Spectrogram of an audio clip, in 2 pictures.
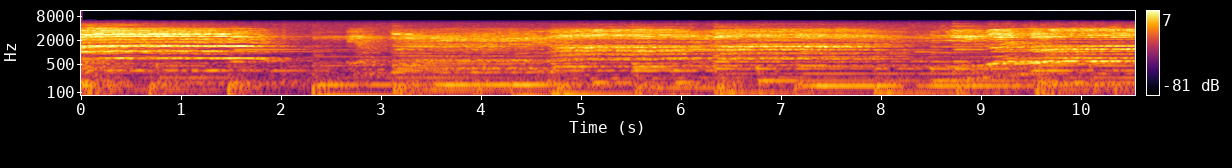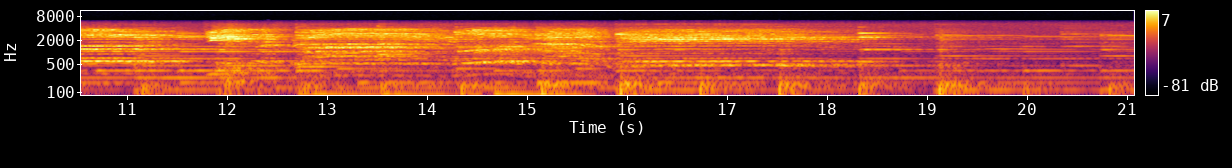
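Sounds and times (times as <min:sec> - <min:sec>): man singing into microphone: 0:00.0 - 0:18.5
choir singing in harmony: 0:00.0 - 0:19.5
acoustic guitar: 0:00.0 - 0:21.0.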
